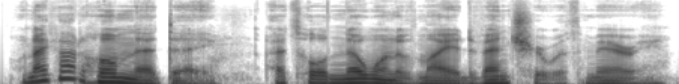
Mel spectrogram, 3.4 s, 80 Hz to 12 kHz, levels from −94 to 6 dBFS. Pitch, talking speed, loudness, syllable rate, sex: 110 Hz, 265 wpm, -19 LUFS, 6.8 syllables/s, male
